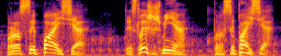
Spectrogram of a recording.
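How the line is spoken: Shouted. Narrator (Russian): плюнув на объяснение, он закричал

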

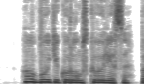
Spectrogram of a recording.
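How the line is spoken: Anguished moan. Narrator (Russian): простонала я, сжимая виски

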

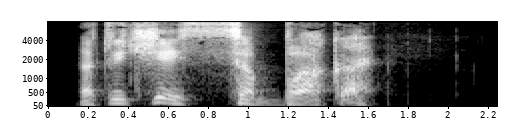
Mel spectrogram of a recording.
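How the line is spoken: Growled through clenched teeth. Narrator (Russian): Стиснув зубы, прорычал Биркин

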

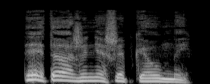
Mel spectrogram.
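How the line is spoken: Sighing. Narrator (Russian): вздохнул Мамонов

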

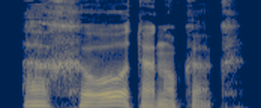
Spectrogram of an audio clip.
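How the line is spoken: Breathed out. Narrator (Russian): выдохнул граф

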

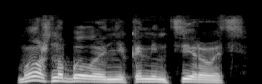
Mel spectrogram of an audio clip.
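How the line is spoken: Tired. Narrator (Russian): сказал я устало

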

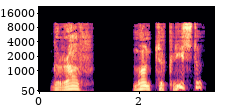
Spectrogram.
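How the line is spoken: Horrified exclamation. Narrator (Russian): в ужасе воскликнул Данглар

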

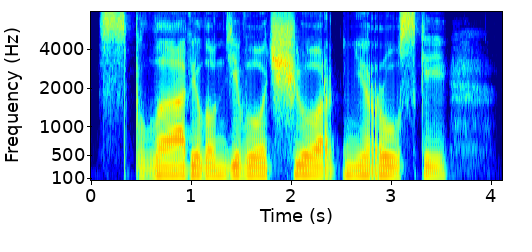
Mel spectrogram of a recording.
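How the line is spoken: Hateful, through gritted teeth. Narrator (Russian): процедил Паша, глядя на меня с ненавистью

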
